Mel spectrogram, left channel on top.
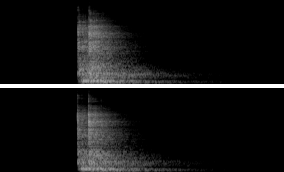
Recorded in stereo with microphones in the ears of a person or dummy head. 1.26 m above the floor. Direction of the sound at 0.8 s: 70° right (ahead or behind).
